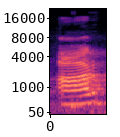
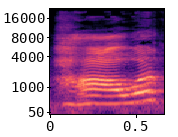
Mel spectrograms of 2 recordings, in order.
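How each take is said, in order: First: The word begins directly with a vowel sound. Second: The word begins with an audible h sound. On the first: The speaker calls it right. "आप आर पढ़ते हो" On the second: The speaker calls it wrong. "हावर तो नहीं पढ़ते हो ना"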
